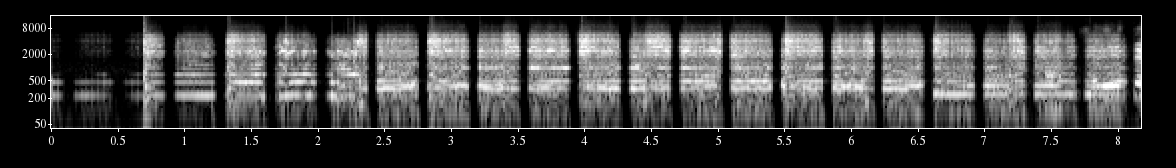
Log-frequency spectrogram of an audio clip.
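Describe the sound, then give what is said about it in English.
A distorted electric guitar chord is chopped by a hard tremolo effect into rapid, evenly spaced pulses, about three per second, loud and steady throughout with no voices. “And it's like you got the the plants, like bringing it in and out, whatever, and then and then the tremolo.”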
